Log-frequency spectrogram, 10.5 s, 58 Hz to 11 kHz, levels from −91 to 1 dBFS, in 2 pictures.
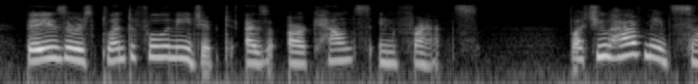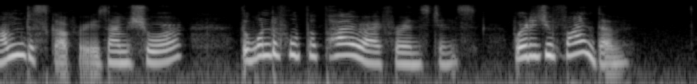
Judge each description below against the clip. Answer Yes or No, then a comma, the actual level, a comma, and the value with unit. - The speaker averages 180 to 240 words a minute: No, average, 170 wpm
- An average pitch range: No, wide, 6.9 semitones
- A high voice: Yes, very high, 275 Hz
